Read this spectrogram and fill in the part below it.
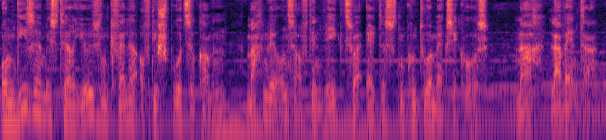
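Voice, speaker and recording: A man's voice: fairly low pitch, sing-song, normal speed. A man presenting a documentary with scripted narration. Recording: music bed under the voice. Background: background music.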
